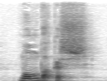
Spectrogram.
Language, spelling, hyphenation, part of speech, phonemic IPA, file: Dutch, mombakkes, mom‧bak‧kes, noun, /ˈmɔmˌbɑ.kəs/, Nl-mombakkes.ogg
- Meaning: mask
